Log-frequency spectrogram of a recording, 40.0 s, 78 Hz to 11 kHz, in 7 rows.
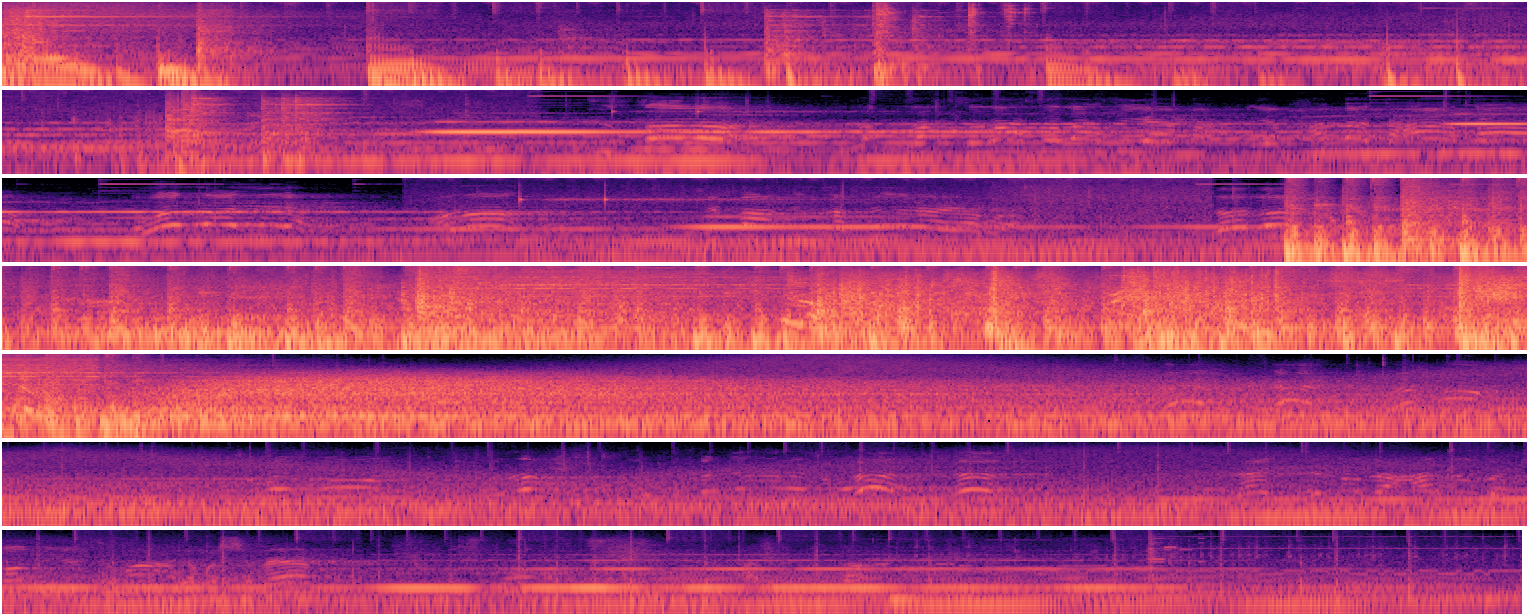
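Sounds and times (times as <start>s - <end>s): film score: 0.0s - 40.0s.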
